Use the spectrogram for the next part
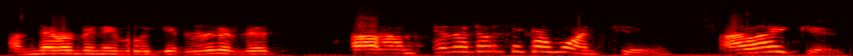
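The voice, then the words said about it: Cajun accent. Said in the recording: “you speak with a Cajun accent”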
